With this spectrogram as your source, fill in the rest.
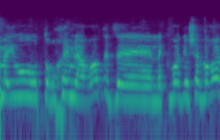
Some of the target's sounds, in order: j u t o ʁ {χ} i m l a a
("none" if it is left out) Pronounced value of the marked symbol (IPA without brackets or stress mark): χ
